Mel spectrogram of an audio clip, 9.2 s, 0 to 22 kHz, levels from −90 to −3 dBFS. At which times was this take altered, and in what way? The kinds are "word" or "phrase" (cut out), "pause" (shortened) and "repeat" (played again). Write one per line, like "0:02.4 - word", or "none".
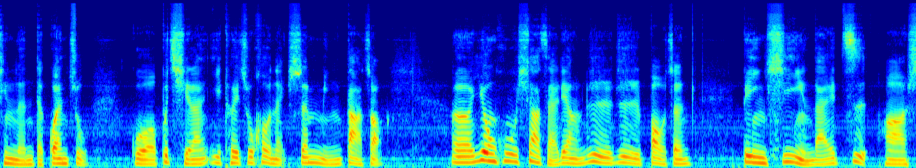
0:02.9 - phrase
